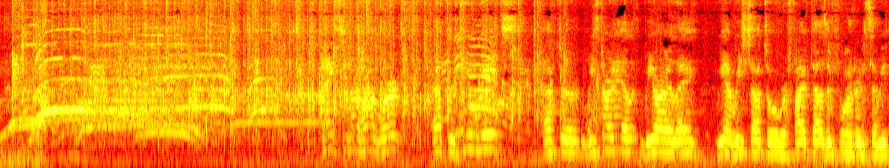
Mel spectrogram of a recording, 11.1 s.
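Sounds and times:
round of applause: 0.0s - 7.5s
speech: 4.5s - 11.1s.

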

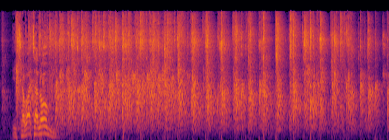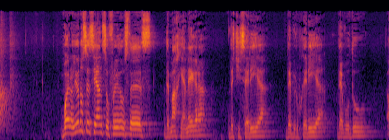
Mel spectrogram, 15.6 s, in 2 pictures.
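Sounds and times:
audience applause: 0.0s - 8.1s
speech: 0.2s - 1.3s, 9.0s - 15.5s.

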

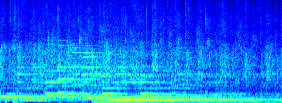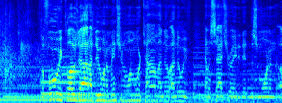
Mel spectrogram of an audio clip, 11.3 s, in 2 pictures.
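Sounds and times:
audience hand clap of praise: 0.0s - 7.5s
speech: 6.8s - 11.2s.

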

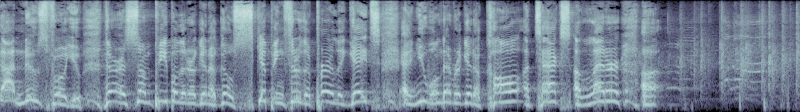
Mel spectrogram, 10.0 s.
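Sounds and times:
speech: 0.0s - 8.4s
a few people clapping: 8.0s - 10.0s.

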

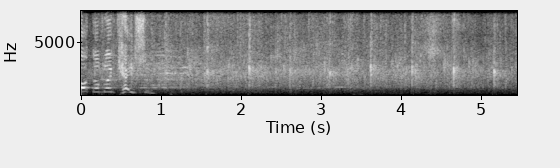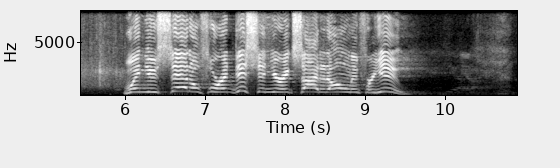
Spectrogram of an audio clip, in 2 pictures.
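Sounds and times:
audience clapping hands: 0.0s - 6.5s
speech: 0.4s - 1.2s, 6.0s - 9.7s.

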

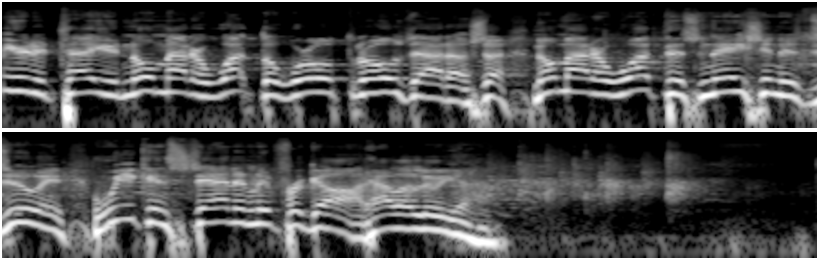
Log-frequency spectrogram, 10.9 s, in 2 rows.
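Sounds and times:
speech: 0.0s - 8.9s
audience clapping: 3.6s - 10.5s.

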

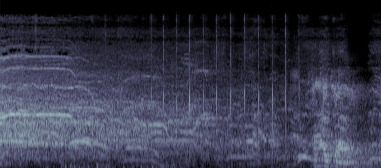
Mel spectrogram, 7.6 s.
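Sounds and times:
large crowd cheering and whooping: 0.0s - 5.7s
speech: 6.5s - 7.2s.

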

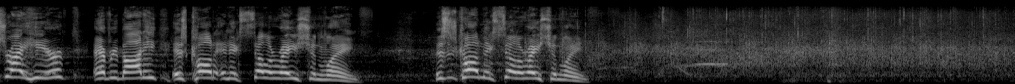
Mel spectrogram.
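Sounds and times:
speech: 0.0s - 3.8s, 4.4s - 6.0s
crowd clapping: 5.2s - 10.1s.

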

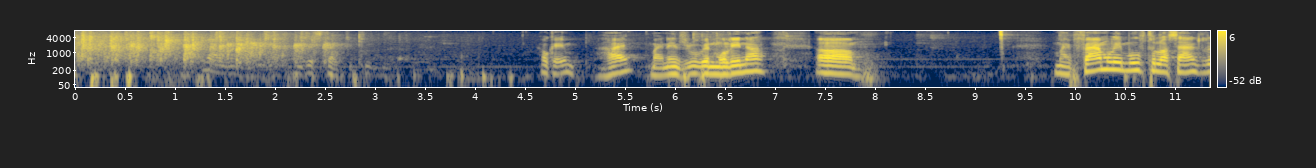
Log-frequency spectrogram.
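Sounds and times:
audience applause: 0.0s - 2.8s
speech: 2.4s - 2.8s, 4.7s - 8.1s, 9.8s - 11.3s.

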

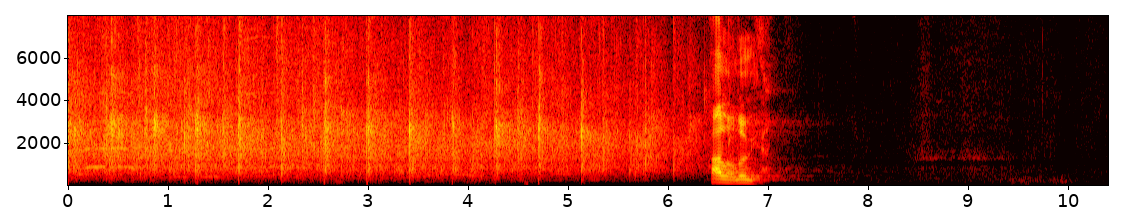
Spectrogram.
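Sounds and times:
audience clapping hands: 0.0s - 6.8s
speech: 6.4s - 7.0s.

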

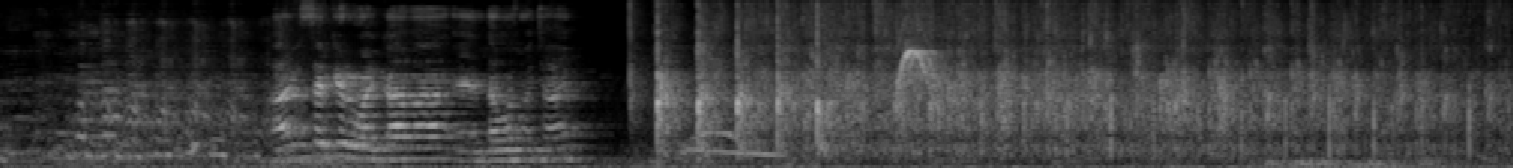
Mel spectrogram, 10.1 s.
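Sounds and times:
laughter: 0.0s - 1.8s
speech: 0.5s - 5.2s
audience clapping at a stand-up comedy show: 4.2s - 10.0s.

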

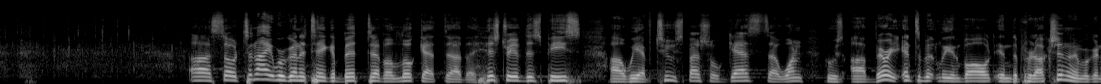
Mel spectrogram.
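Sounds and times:
audience applause: 0.0s - 2.5s
speech: 1.9s - 10.9s.

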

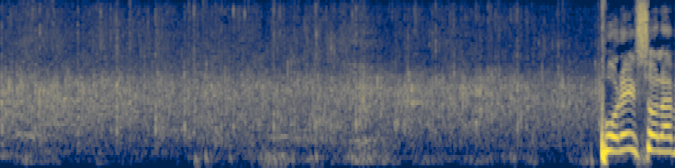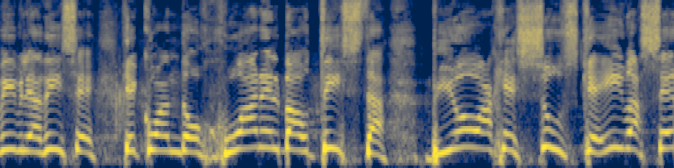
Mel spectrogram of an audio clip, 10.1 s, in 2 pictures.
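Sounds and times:
audience applauding loudly: 0.0s - 8.0s
speech: 4.6s - 10.1s.

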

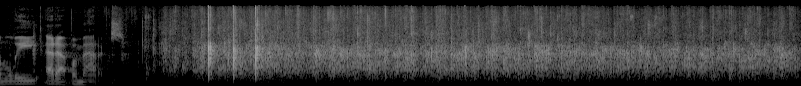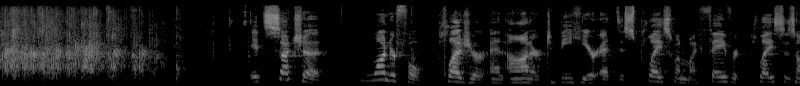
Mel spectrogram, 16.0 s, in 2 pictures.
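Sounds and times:
speech: 0.2s - 1.3s, 10.6s - 16.0s
audience applause welcoming a speaker to a Virginia historical society lecture: 1.4s - 9.9s.

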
